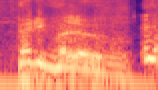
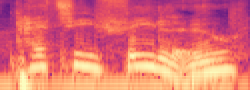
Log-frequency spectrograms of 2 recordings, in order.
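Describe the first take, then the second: First: It is said in a gruff, tough put-on voice. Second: It is said in the speaker's ordinary voice. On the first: "when you say it in a Mister T voice" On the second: "it's Petit Filou"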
